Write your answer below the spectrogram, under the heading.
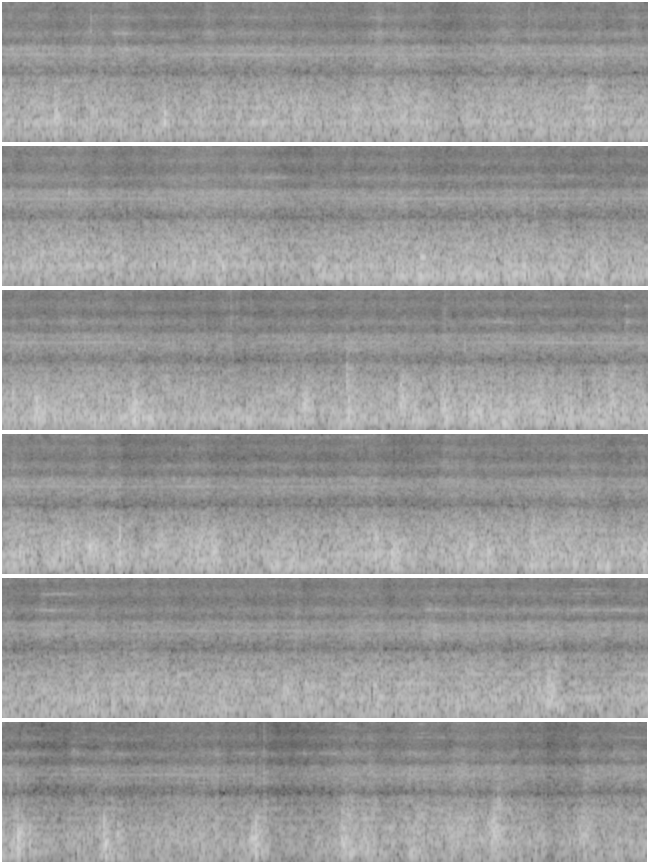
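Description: Passenger train rolling along at low speed, heard from an open coach door: a steady rushing running noise with the steel wheels clattering irregularly over rail joints and points.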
